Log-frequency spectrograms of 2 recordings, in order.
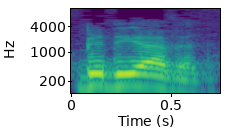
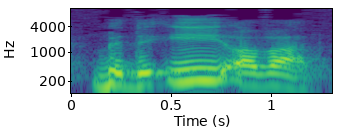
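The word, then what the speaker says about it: בדיעבד: If you did it, or what we call in common Mishnah Berurah lingo, b'di'evid. Right? B'di'evid is really a mispronunciation word of b'di'i avad.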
